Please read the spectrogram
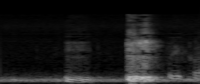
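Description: A man clearing his throat once: a single short, harsh burst a little past the middle, with a brief voiced sound just before it and speech picking up again near the end.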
